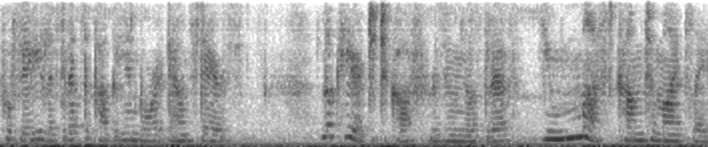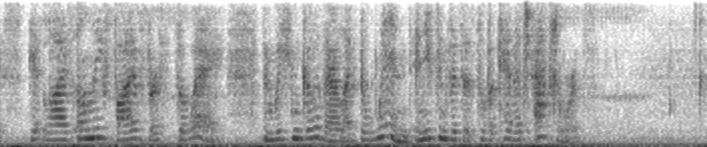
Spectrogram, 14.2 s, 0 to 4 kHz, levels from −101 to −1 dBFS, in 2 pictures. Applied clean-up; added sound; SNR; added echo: none; Church bell; 18 dB; reverberation time 0.2 s.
